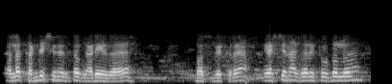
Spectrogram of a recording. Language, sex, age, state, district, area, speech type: Kannada, male, 60+, Karnataka, Dharwad, rural, conversation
